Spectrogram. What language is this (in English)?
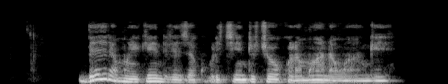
Ganda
